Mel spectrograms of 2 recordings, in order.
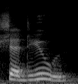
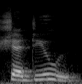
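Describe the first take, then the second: The two takes are said the same way.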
